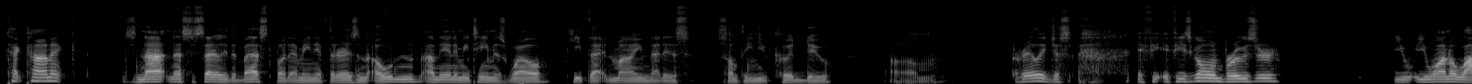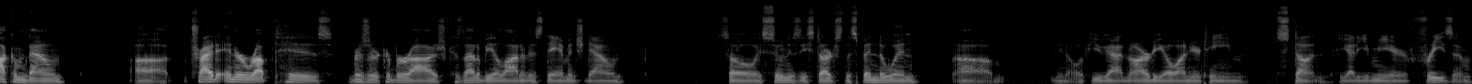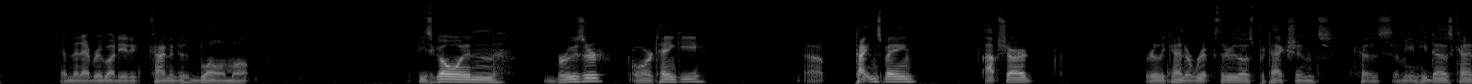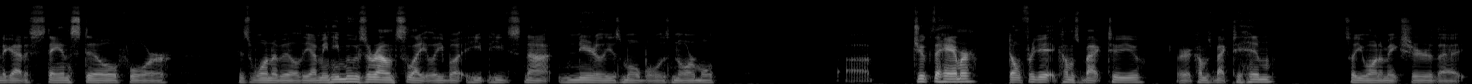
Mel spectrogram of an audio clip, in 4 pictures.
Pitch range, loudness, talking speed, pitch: 90-115 Hz, -36 LUFS, 175 wpm, 100 Hz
